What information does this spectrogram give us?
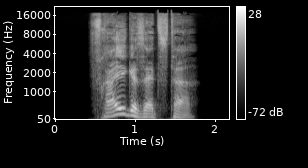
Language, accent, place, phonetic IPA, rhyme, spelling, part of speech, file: German, Germany, Berlin, [ˈfʁaɪ̯ɡəˌzɛt͡stɐ], -aɪ̯ɡəzɛt͡stɐ, freigesetzter, adjective, De-freigesetzter.ogg
- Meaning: inflection of freigesetzt: 1. strong/mixed nominative masculine singular 2. strong genitive/dative feminine singular 3. strong genitive plural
